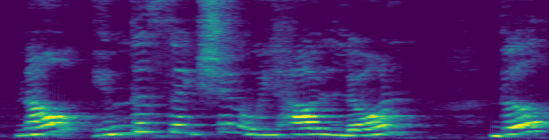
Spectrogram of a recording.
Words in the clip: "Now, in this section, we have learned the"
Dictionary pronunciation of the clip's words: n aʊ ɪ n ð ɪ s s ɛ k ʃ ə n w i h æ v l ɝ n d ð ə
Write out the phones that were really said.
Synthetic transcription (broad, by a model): n aʊ ɪ n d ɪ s s ɛ k ʃ ə n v i h æ v l ɝ n d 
